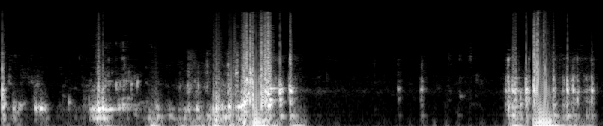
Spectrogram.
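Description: Water sloshing and splashing against a camera dipping in and out of a shallow river, in irregular loud bursts with a quiet stretch of about a second in the middle.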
